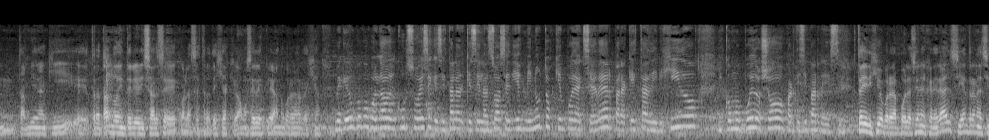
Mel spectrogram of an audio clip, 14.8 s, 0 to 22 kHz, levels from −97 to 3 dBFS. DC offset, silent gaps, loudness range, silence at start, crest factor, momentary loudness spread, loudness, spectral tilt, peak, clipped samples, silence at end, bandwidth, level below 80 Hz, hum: under 0.1%; none; 3 LU; 0 s; 16 dB; 7 LU; -23 LUFS; -5.5 dB/octave; -6 dBFS; under 0.1%; 0 s; 12 kHz; -50 dBFS; none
